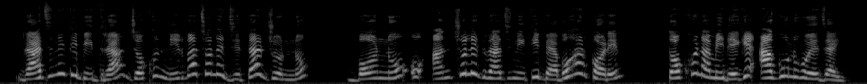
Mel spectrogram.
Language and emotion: Bengali, angry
